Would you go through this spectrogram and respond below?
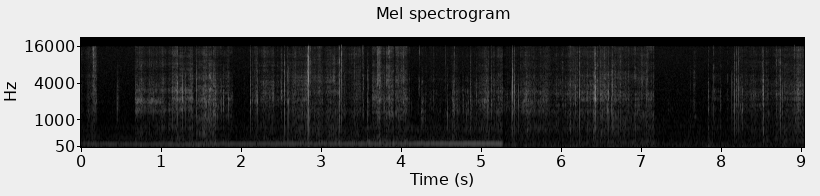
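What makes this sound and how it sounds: Long acrylic nails scratch and rub along the ridges of a large lilac pleated paper fan decoration made of thin folded paper, held in both hands in front of the face. Dry, crinkly scratching and papery rustling come in uneven bursts, with a steady low hum underneath that cuts out about halfway through.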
